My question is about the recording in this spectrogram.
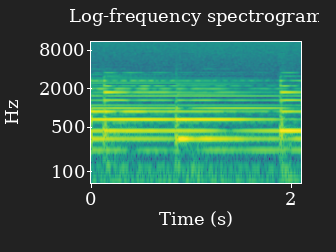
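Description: Background piano music: slow single notes, a new one struck about once a second and left to ring.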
